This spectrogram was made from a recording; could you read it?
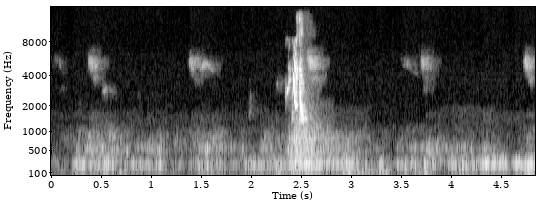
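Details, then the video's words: Lovebird calls: short, thin, high chirps spaced about a second apart, with a single loud, harsh, rasping screech bursting out midway against a low murmuring background. "Love birds Sounds"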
